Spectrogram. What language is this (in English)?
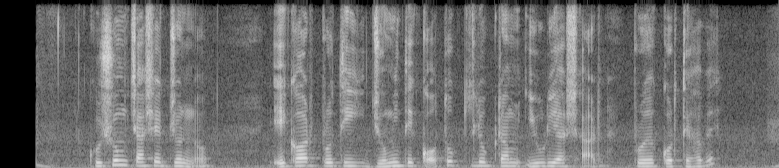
Bangla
